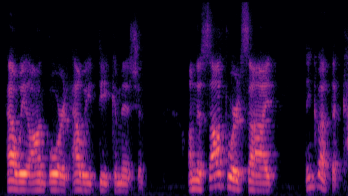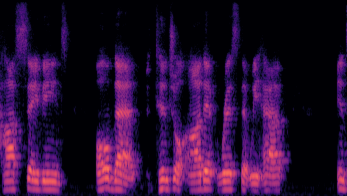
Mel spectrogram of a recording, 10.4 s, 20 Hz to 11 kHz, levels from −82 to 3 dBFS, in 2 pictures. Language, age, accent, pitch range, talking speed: English, 50-69, American, 130-150 Hz, 140 wpm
